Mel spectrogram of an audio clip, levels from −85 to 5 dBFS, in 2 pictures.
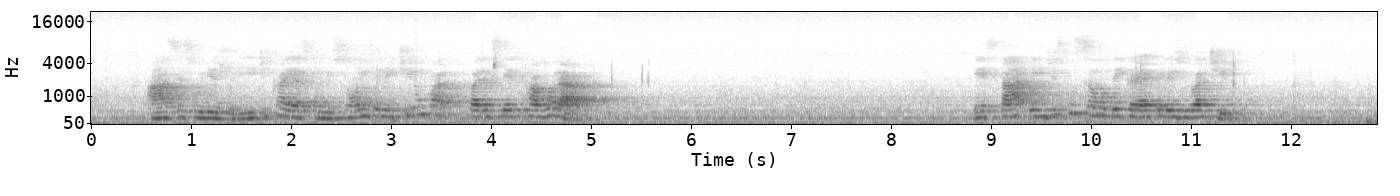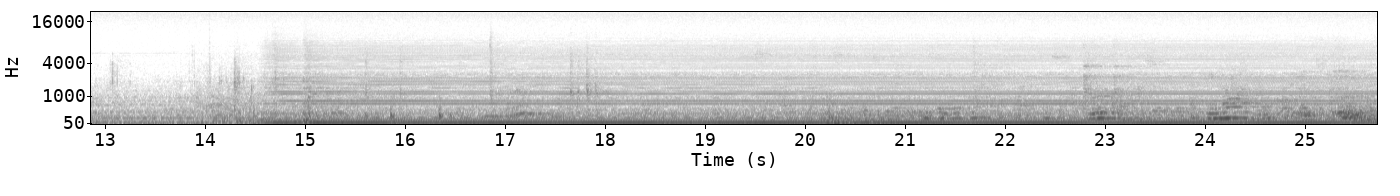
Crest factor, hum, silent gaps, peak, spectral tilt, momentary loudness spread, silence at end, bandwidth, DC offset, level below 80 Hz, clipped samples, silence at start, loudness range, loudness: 20 dB; none; none; -14 dBFS; -7.5 dB/octave; 18 LU; 0 s; over 20 kHz; under 0.1%; -38 dBFS; under 0.1%; 0 s; 9 LU; -35 LUFS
